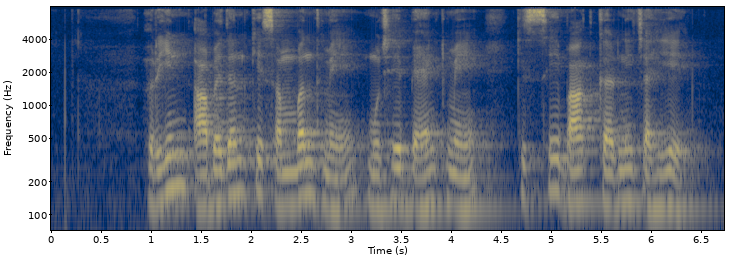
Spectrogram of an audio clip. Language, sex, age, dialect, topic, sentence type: Hindi, male, 31-35, Marwari Dhudhari, banking, question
